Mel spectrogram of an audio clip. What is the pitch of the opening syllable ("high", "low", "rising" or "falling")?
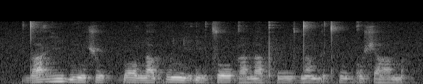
rising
